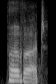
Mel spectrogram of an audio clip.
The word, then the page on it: pervert: Indian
